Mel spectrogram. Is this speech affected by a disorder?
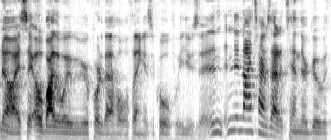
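No.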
